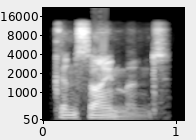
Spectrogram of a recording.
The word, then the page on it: consignment: British English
